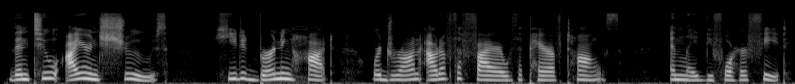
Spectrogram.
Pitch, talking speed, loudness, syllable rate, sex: 220 Hz, 175 wpm, -22 LUFS, 4.6 syllables/s, female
